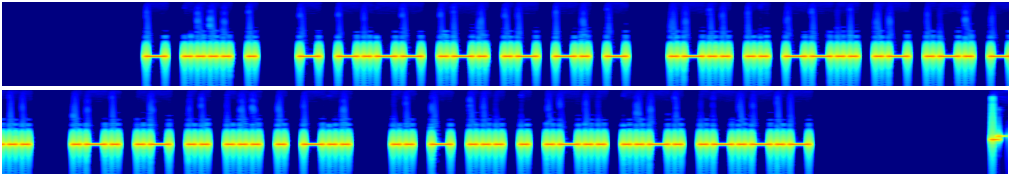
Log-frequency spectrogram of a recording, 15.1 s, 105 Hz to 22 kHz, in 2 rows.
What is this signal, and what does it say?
Morse code, heard as a keyed tone, about 25 wpm, 700 Hz. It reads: THE TYRANT LIZARD RAISED ITSELF.
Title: A Sound Of Thunder 25wpm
